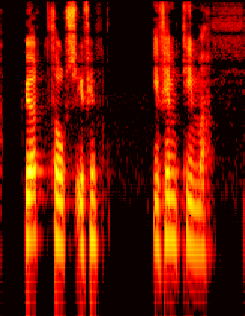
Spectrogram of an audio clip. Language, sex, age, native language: Icelandic, male, 10, Icelandic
